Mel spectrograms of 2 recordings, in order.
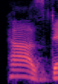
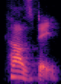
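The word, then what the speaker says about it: Thursday: আমরা কি বলি থার্সডে এটা থার্সডে না এটা হচ্ছে দুই রাতের ফাঁকে জিহ্বাটা ঢুকাতে হবে থার্সডে থার্সডে থার্সডে থার্সডে এরপর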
